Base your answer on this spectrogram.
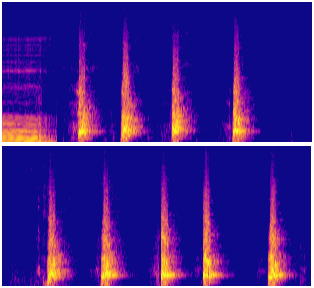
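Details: Repeated deep barks from a Bullmastiff, nine strong single woofs roughly one second apart with a short gap midway; a brief loud low rumble precedes the first bark.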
